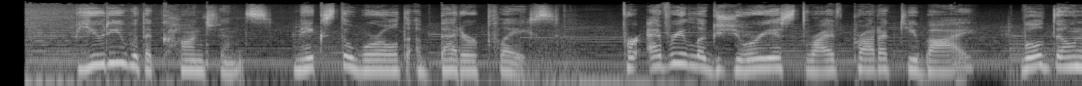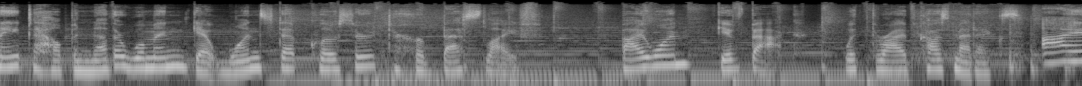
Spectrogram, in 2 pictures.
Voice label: commercial women

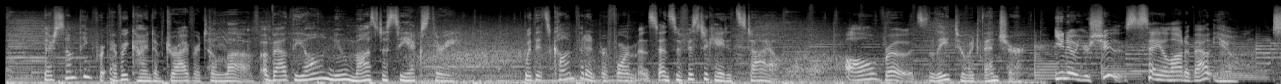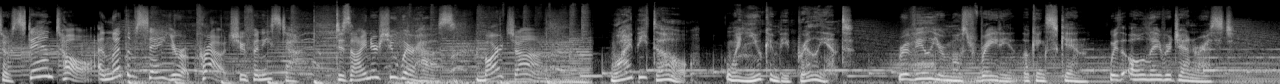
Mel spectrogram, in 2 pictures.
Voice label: commercial women

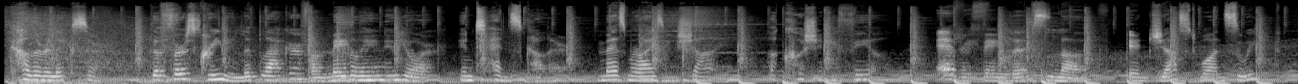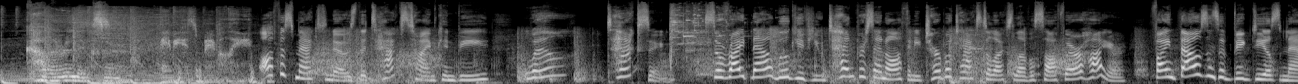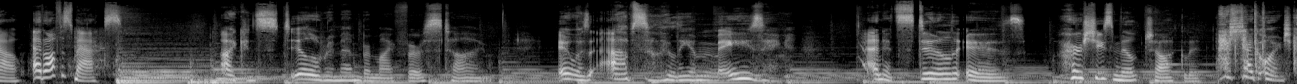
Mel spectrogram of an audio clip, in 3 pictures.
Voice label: commercial, commercial women

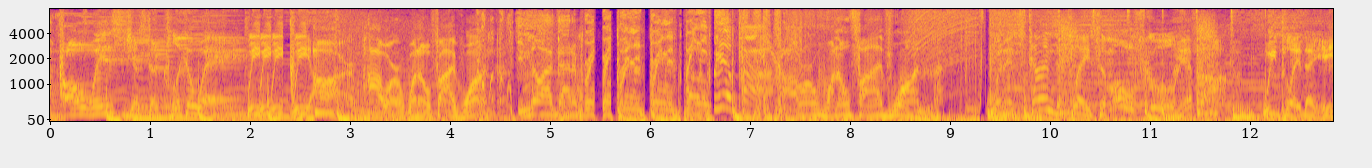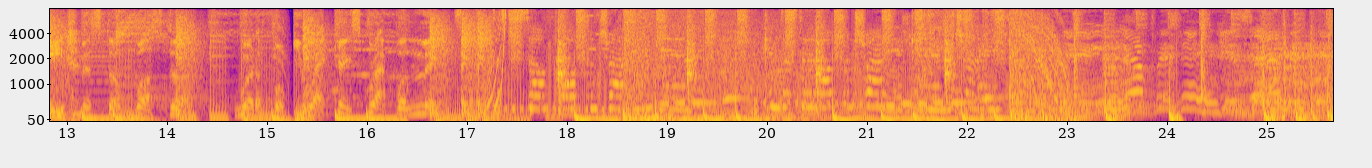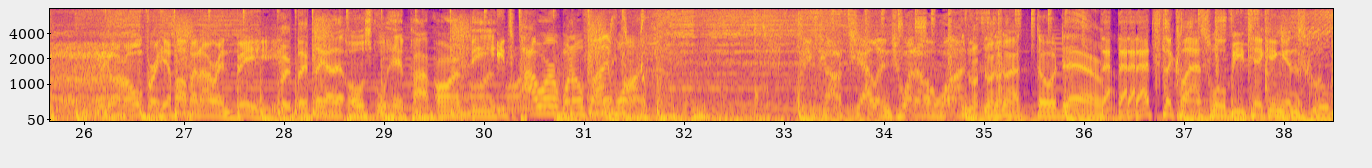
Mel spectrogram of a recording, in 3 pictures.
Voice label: animation men speaker toyz, voices men; Speaker Toys

